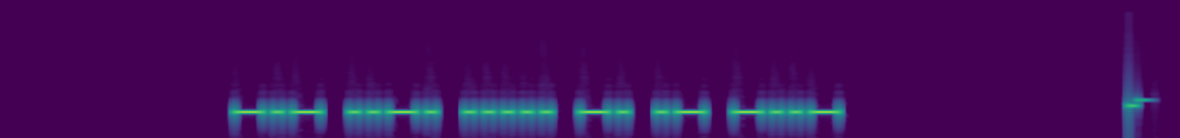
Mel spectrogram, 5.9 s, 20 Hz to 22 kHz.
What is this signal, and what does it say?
Morse code, heard as a keyed tone, about 25 wpm, 700 Hz. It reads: KF5NAX
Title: USA Call Signs - 4x Character Spacing - 25wpm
